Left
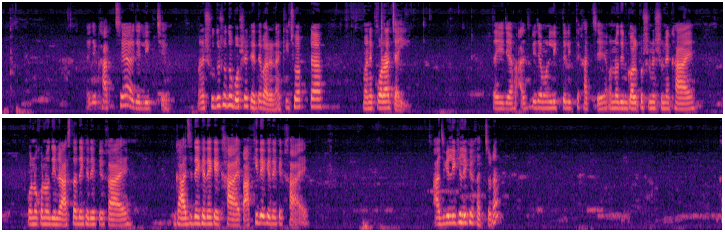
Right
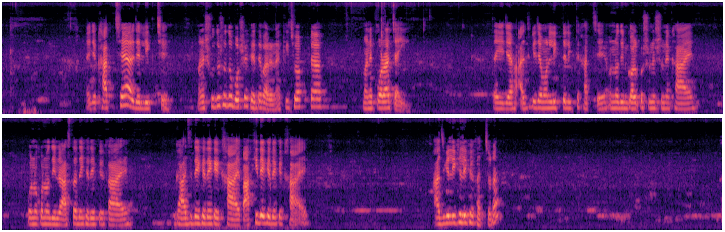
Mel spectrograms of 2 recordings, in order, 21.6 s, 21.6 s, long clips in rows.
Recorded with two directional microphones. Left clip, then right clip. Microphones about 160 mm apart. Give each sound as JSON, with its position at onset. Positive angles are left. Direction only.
{"t": 1.2, "sound": "speech", "side_deg": 0}
{"t": 2.9, "sound": "speech", "side_deg": 10}
{"t": 7.3, "sound": "speech", "side_deg": 5}
{"t": 17.3, "sound": "speech", "side_deg": 10}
